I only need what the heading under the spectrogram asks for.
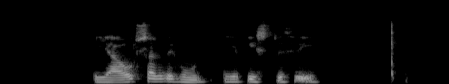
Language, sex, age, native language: Icelandic, male, 30-39, Icelandic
